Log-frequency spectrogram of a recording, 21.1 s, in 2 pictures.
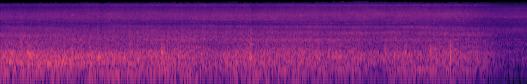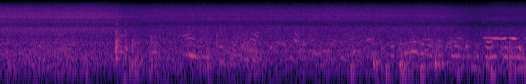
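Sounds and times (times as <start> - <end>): railway carriage rumbling: 0.0 - 14.8.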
